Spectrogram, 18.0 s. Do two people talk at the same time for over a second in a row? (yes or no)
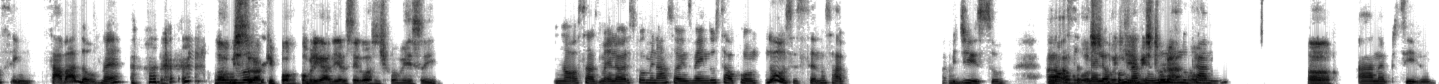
yes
